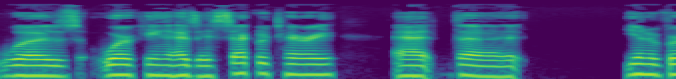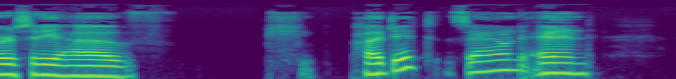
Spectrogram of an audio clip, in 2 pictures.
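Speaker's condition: Stutter; childhood stutter, pronunciation practice with grandma from about six, speech therapy, then stuttered every sixth sentence; tired, fatigued, reading without glasses; sounds drunk when tired or fatigued, stumbles and misreads when reading aloud; prolonged sounds, blocks

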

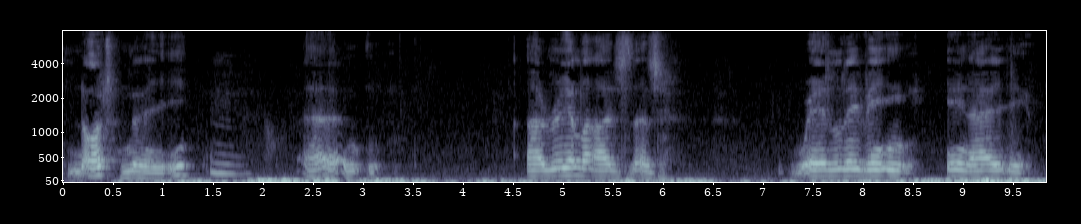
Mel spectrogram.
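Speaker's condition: Dystonia and cerebral palsy; bronchial asthma

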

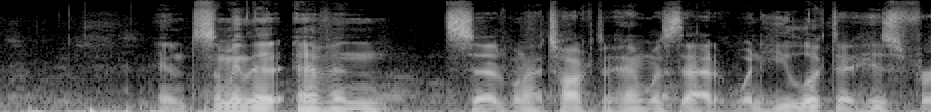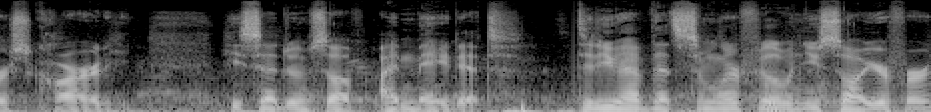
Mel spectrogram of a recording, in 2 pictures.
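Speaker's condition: No condition

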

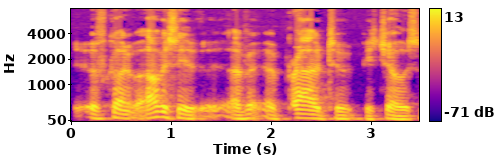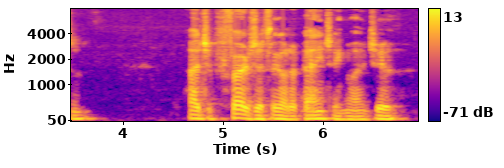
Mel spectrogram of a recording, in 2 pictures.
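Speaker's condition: Parkinson's; difficulty judging near and far

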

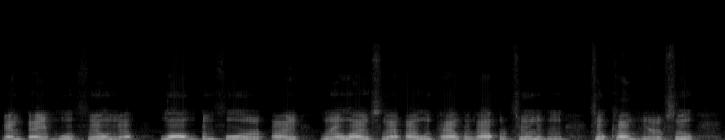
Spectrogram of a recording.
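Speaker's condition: Treacher Collins syndrome; congenital, cleft palate and jaw surgeries, tracheostomy, deaf three years, bone conduction hearing aids, speech therapy; voice distorted, some cannot understand, worse on telephone, repeating takes energy, intelligible after years of therapy

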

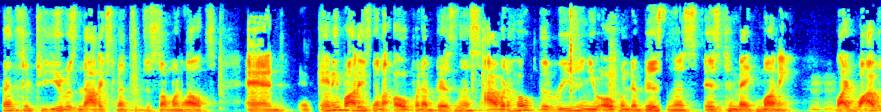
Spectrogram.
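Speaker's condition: Cleft lip and palate; surgically repaired

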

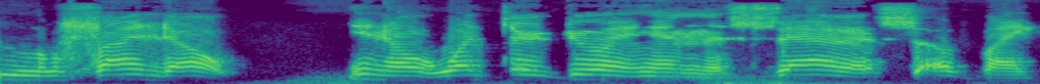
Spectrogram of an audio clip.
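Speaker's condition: Dysarthria after stroke, thalamic hemorrhage; right-sided paralysis

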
